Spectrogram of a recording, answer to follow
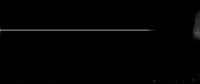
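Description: A 5,000 Hz sine-wave test tone, one steady high pitch that cuts off suddenly about one and a half seconds in.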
